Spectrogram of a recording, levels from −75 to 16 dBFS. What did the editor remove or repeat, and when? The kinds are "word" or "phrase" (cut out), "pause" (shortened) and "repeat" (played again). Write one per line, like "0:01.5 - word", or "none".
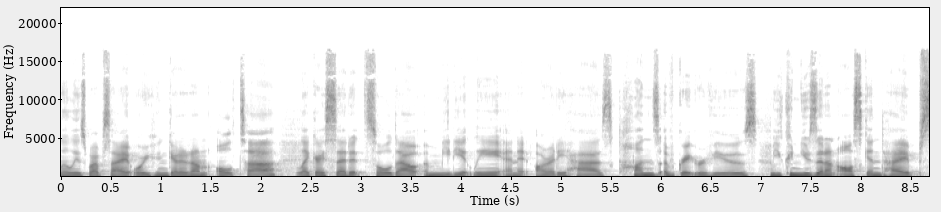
none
